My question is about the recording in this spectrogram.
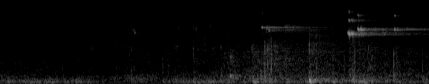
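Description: Sneakers squeaking on a hardwood basketball court, with a few thuds of the ball, as players shuffle and pass. Quiet at first; the short high squeaks and thuds begin about halfway in.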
